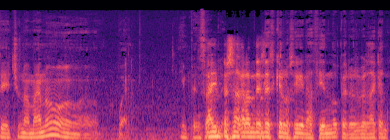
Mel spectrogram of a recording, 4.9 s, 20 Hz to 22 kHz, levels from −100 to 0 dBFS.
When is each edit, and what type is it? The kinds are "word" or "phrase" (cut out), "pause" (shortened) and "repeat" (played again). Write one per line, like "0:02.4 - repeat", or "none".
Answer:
none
